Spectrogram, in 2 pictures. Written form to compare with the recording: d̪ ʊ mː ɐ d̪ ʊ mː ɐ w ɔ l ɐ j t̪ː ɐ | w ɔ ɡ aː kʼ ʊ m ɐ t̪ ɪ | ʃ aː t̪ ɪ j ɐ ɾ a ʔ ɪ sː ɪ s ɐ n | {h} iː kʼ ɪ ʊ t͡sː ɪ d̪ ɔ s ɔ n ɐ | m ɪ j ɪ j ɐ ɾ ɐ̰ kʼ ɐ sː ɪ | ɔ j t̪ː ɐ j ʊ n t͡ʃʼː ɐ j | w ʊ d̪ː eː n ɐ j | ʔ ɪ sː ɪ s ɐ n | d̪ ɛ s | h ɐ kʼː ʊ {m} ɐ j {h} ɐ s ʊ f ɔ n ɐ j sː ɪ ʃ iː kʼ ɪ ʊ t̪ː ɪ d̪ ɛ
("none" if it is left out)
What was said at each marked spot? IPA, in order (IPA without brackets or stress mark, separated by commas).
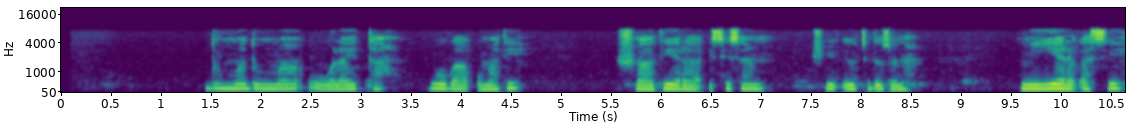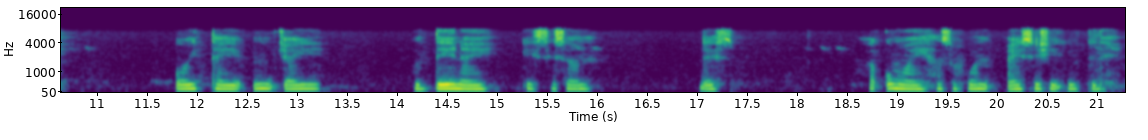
ʃ, m, h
